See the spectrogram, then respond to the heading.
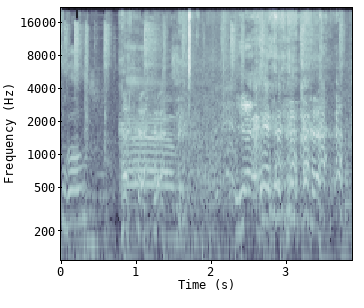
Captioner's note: laughter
